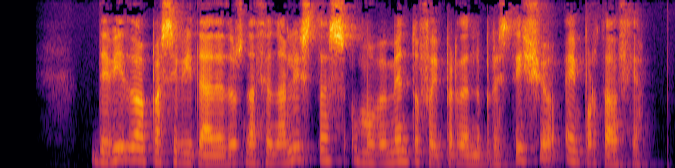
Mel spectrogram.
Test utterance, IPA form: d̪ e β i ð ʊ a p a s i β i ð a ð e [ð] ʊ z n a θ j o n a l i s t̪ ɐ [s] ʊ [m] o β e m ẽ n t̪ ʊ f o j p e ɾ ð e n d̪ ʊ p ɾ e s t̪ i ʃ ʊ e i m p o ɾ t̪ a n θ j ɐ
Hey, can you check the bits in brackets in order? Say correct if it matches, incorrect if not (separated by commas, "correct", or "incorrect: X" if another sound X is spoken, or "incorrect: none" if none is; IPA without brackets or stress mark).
correct, correct, correct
